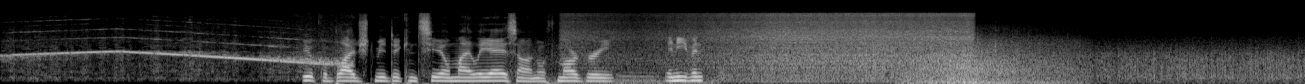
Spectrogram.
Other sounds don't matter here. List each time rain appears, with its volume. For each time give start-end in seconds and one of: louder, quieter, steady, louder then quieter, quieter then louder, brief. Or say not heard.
5.2-13.0 louder then quieter.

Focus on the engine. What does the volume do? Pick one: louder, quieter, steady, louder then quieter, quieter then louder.
louder.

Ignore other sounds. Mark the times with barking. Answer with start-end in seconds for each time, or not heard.
not heard.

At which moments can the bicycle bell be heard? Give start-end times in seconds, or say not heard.
not heard.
